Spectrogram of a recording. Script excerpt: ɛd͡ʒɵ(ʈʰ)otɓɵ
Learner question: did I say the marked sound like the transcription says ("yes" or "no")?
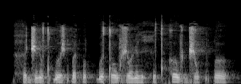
no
